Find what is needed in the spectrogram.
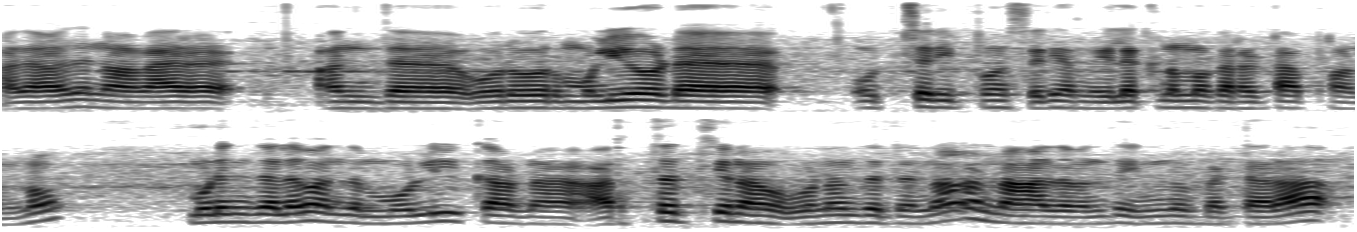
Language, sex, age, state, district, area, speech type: Tamil, male, 18-30, Tamil Nadu, Tiruvannamalai, rural, spontaneous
